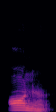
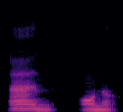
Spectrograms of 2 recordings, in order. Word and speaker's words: honor: Honor. The spelling is Honour. H is a consonant letter, but when you pronounce it, it begins with a vowel sound. So it is imperative to use an honor, not a honor.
